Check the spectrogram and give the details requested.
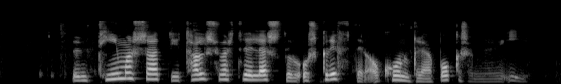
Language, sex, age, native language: Icelandic, male, 18-19, Icelandic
